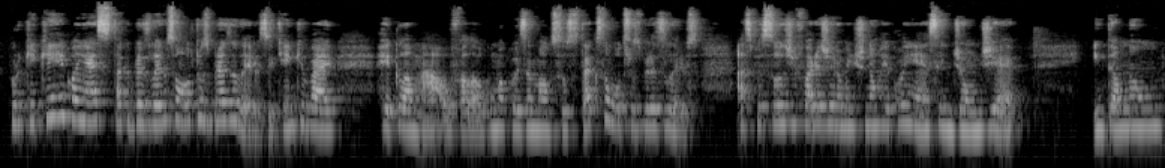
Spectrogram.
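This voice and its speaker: Fast-talking Brazilian woman, echoey room. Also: on the high side, warm tone. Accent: Brazilian Portuguese. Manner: chatty, reflective, addresses viewers directly. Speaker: language teacher vlogger. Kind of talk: casual talk to camera.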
